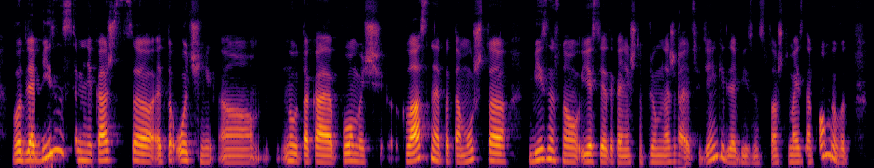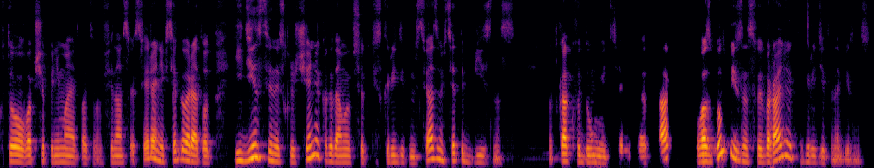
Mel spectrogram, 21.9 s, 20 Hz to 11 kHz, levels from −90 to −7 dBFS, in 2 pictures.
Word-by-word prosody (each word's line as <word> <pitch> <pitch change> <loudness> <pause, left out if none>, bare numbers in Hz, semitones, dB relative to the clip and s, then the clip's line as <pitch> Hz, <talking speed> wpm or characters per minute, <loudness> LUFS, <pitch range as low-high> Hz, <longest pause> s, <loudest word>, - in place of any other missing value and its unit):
Вот 175 +3 +5
для 170 0 +8
бизнеса, 320 - 0
мне 170 -2 -2
кажется, 175 -2 +3
это 145 0 0
очень, 170 -5 -2
ам, 130 - -4 0.3
ну, 160 -1 -1
такая 140 -2 +5
помощь, 150 - -1
э, - - -26 0.2
классная, - - +5
потому 145 +5 -3
что 160 -6 +3 0.3
бизнес, 185 +4 0
но 145 -3 -1
если 150 -1 +2
это, - - -4
конечно, 130 0 -4
приумножаются 140 0 -5
деньги 235 +3 -3
для 130 -11 -2
бизнеса, 130 0 -11
потому 130 0 -4
что 135 +1 -12
мои 140 0 0
знакомые 150 - -2
вот, - - -6 0.3
кто 145 -3 +3
вообще 135 0 -2
понимает 135 -2 -4
в - - -6
этой 120 - -10
финансовой 130 -1 -6
сфере, 110 +2 0
они 145 - 0
все 170 +5 -3
говорят 165 -8 +4
вот: 130 0 -2 0.2
"Единственное 175 0 +2
исключение, 145 - -2
когда 150 - -1
мы 135 0 -3
всё-таки 130 - -12
с - - -18
кредитом 135 -3 -7
связываемся- 180 +6 -1
это 160 +1 -8
бизнес". 135 -1 -12 0.4
Вот - - -14
как 155 -4 +3
вы 145 - -2
думаете, 135 -3 -5 0.2
это - - -5
так? - - +5 0.3
У - - -4
вас 150 -1 +8
был 345 - +5
бизнес? 155 - -2
Вы 135 - 0
брали 190 - +4
кредиты 130 - -10
на - - -8
бизнес? - - -13
145 Hz, 180 wpm, -29 LUFS, 135-175 Hz, 0.4 s, для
